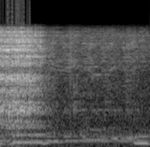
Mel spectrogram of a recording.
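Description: A hand chain hoist rattling briefly as it is worked, stopping about half a second in. Background music with steady low notes follows.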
